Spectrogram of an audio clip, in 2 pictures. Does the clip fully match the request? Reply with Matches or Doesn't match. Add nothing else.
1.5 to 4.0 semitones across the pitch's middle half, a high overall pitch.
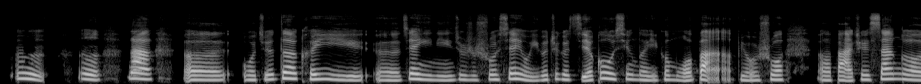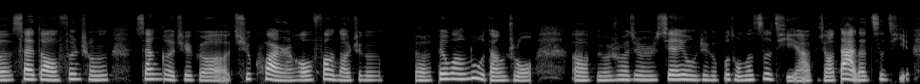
Matches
